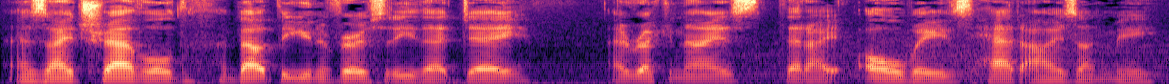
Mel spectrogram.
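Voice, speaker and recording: A man's voice: fairly low pitch, natural voice. Man acting a haunted professor narrating gothic horror over music. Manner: formal, deliberate, theatrical, swelling from hushed to frantic. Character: haunted college professor unraveling into paranoid dread. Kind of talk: first-person gothic horror audio narration. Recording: music behind the voice.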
